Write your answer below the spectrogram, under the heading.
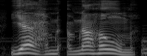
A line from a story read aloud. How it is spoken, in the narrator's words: the customer replied, still gasping for air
